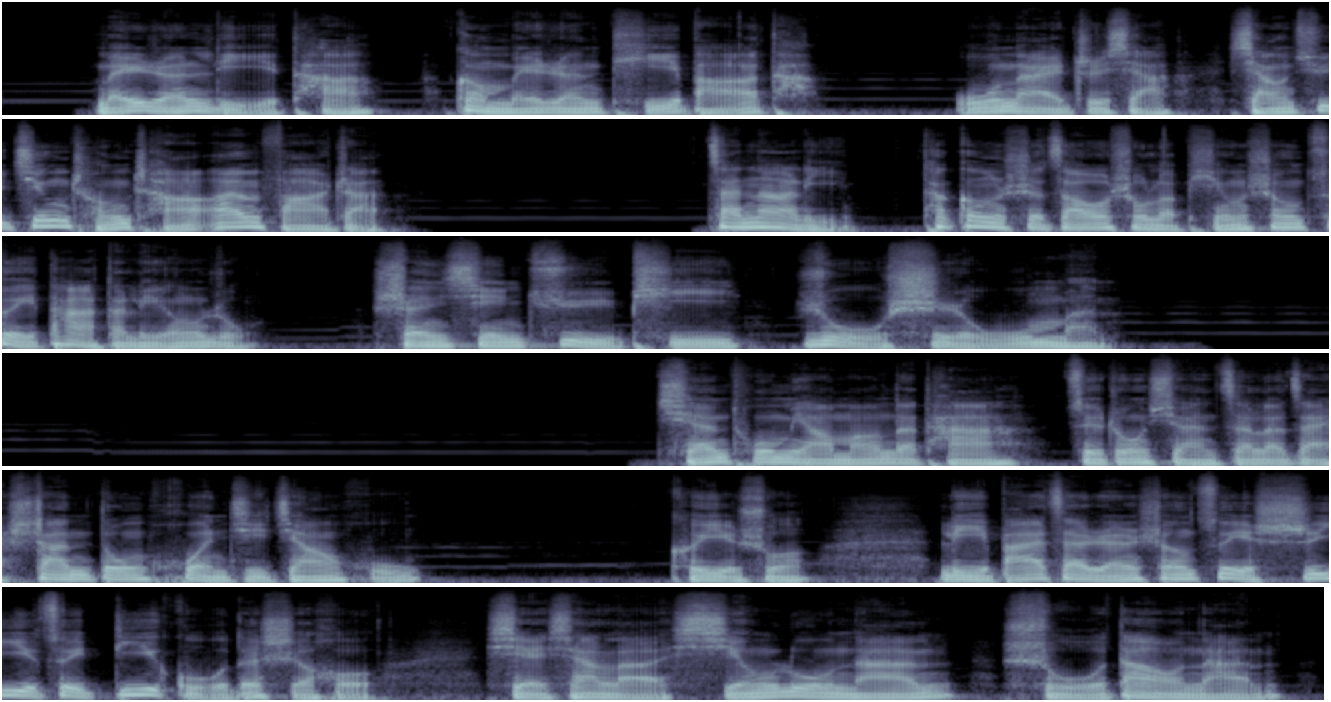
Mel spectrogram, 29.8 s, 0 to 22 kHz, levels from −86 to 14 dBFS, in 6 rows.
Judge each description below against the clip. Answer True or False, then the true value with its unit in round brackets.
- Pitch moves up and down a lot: True (6.2 semitones)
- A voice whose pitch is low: True (95 Hz)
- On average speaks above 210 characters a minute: False (180 characters per minute)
